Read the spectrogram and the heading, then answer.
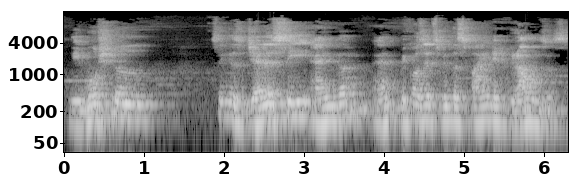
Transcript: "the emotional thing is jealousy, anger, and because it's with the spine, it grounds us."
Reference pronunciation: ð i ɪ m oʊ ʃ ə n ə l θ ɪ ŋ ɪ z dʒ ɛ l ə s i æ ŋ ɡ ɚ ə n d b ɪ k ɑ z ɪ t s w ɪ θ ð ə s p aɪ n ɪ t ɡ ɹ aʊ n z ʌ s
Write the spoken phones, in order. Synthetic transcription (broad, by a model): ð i ɪ m oʊ ʃ ə n ə l s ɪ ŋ ɪ z dʒ ɛ l ə s i æ ŋ ɡ ɚ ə n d b ɪ k ɑ z ɪ t s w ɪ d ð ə s p aɪ n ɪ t ɡ ɹ aʊ n z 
